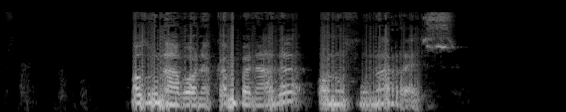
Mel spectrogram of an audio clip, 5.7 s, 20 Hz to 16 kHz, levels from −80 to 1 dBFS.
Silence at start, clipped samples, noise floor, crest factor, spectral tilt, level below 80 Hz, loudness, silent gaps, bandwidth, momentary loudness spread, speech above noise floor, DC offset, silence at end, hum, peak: 1.3 s; under 0.1%; -82 dBFS; 18 dB; -5.5 dB/octave; -54 dBFS; -26 LUFS; none; 11.5 kHz; 10 LU; 57 dB; under 0.1%; 1.15 s; none; -10 dBFS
